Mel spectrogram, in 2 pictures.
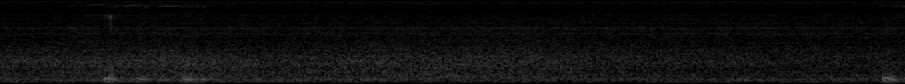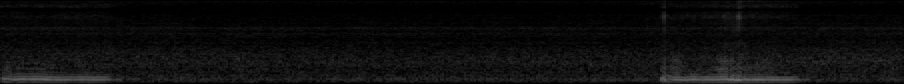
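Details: Small dog snoring: two drawn-out, nasal, whistle-like snores about three seconds apart, each lasting under a second, over steady low background hiss.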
